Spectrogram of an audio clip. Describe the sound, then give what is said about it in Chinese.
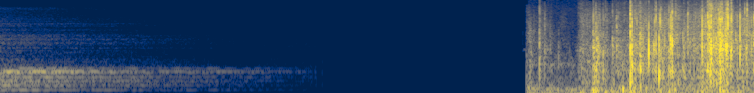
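A paper page blown over by the wind rustles and flaps in a crisp crinkling burst of about a second, following a short silence. “风吹到了下一页。”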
